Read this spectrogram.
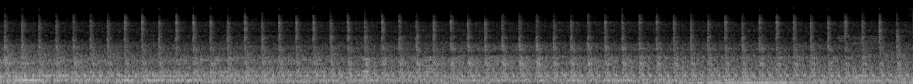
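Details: Tata Prima truck diesel at idle: heavy, fast, rhythmic knocking about three per second. Serious internal engine damage (engine block blast) is suspected, not confirmed.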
